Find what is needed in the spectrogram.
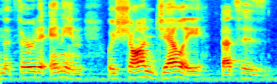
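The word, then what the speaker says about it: Hjelle: had it in the third inning with sean jelly that's his it's pronounced jelly but it's like h j e l l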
